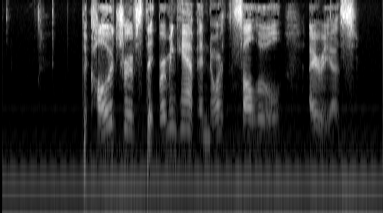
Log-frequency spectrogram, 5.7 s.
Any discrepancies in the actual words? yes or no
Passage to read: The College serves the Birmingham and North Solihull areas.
no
